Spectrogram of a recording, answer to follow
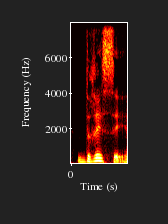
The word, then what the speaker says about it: dresser: Okay, same thing here. Vowel, vowel, double S, so you pronounce it really strong like S, okay? Dresser. And then when you get a double consonant after a, you open the sound of the so it will be like e, dresser.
